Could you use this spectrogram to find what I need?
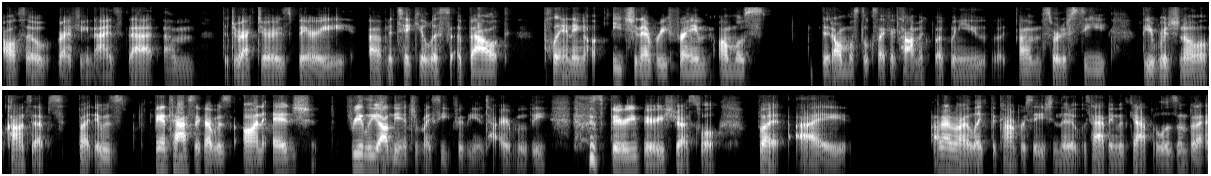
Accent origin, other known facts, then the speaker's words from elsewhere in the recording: United States; being an American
